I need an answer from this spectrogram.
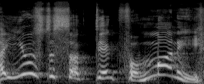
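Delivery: very high, sing-song comedian voice, swooping and drawn out. Repeating the other speaker's impression from the roast: high-pitched Chuck Fury impression. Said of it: "Chuck Fury impression".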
